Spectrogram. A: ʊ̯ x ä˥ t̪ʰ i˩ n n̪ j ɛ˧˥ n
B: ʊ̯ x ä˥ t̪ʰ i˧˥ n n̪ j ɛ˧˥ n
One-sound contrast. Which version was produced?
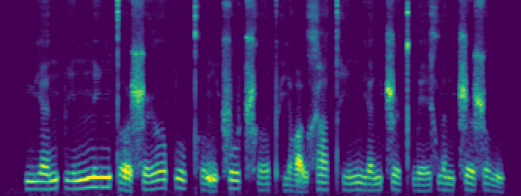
B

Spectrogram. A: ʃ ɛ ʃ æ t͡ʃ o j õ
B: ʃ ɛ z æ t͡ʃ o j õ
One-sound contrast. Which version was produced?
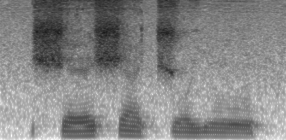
A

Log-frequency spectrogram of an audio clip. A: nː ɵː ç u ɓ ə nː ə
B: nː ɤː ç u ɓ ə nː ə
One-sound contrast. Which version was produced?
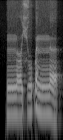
B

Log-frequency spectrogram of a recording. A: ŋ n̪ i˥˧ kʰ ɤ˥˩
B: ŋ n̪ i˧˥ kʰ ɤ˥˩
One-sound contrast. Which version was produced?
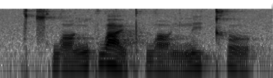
A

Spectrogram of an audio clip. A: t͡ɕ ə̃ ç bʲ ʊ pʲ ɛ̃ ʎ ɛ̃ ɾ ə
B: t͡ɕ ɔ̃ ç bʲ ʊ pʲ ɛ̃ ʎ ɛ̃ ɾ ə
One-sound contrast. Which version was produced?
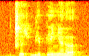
B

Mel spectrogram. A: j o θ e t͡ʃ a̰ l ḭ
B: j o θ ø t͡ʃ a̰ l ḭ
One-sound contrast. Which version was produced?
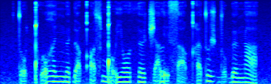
B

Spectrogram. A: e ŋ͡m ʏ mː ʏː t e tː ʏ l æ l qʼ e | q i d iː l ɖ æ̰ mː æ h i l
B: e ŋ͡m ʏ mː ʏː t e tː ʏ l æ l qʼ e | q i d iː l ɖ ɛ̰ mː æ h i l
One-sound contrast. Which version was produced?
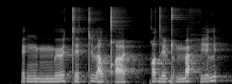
A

